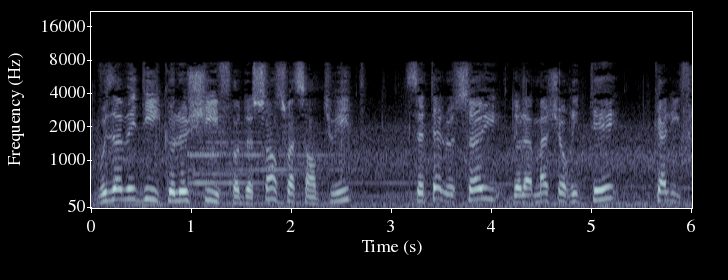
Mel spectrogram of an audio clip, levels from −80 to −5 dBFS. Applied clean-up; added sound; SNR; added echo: none; Walk, footsteps / Bell; 12 dB; none.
